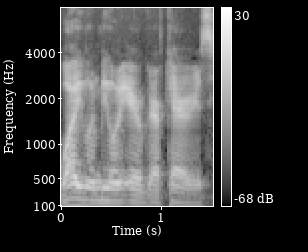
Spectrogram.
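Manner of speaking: put-on old salty sailor voice. Retelling a father's reply about joining the Navy: imitating an old salty sailor. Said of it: "He's an old salty sailor, so that's how he talked".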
